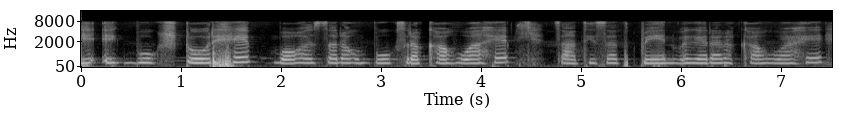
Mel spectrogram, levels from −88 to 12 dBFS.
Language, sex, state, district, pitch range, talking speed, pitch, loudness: Hindi, female, Punjab, Pathankot, 260-285 Hz, 145 wpm, 270 Hz, -22 LUFS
